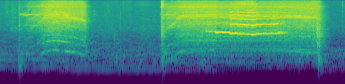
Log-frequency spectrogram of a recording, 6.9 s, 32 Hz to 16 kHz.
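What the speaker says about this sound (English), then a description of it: "Get 2 screws and your drill gun. Drill them in." A power drill gun drives two screws at an angle into the wood of a cornhole board, two bursts of close, loud motor whine, the second longer and rising in pitch as the screw bites.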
